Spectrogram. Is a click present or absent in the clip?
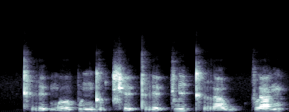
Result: absent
